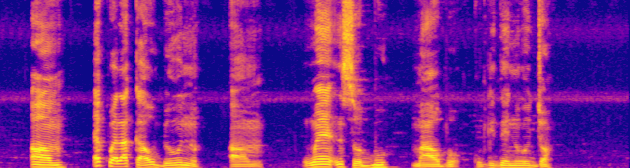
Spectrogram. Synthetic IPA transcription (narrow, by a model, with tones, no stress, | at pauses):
ɔ˨m̩˦ | e˦kʷe˦la˦ka˨ʊ˦be˨u˦nu˨ | ɔ˨m̩˨ | ŋʷe˦n̩˦so˨ɡ͡bu˦ | ma˨ɔ˨bʊ̰˨ | kʷʊ˨ɡi˦de˦nʊ˦d͡ʒɔ˦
